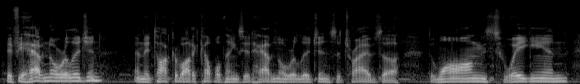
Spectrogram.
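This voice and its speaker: A man's voice: mid-range voice, fairly even intonation, a little fast, vocal fry, a little mellow, slight background noise. A man co-hosting a podcast in casual chat, rambling, laughing often and trailing off mid-sentence. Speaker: podcast co-host.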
